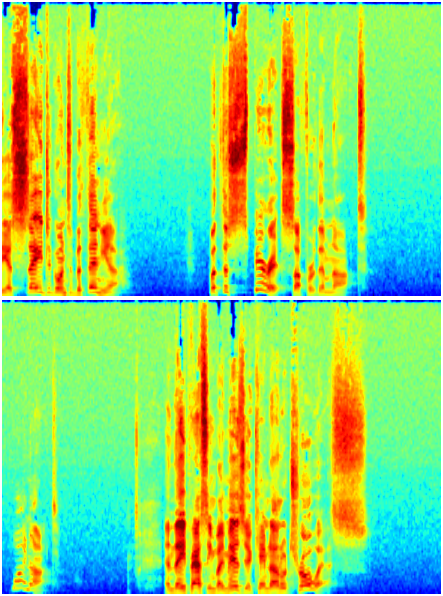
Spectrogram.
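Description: A man speaks calmly into a microphone in a large, echoing room.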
